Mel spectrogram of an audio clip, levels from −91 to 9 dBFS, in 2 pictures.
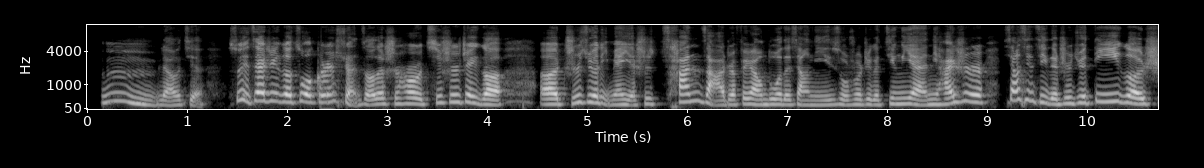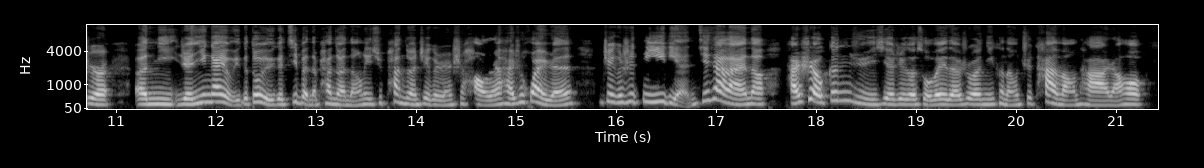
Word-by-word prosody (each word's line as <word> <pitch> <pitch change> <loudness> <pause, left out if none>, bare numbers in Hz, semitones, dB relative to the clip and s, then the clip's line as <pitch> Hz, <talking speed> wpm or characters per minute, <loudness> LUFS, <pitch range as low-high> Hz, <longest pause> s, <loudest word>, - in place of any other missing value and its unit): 嗯， 270 - -7
了 180 0 -4
解。 190 - -10 0.2
所 375 - -8
以 345 - -4
在 340 +1 +6
这 335 -1 -5
个 300 -1 +5
做 295 0 +3
个 280 - -5
人 295 +3 -2
选 300 - -4
择 195 -1 +1
的 220 +1 -1
时 225 +1 -7
候， 230 -1 +2
其 270 +6 -8
实 295 +2 -3
这 280 -4 0
个， 195 -3 +6 0.3
呃， 210 0 +6
直 265 +7 -6
觉 285 -1 +2
里 245 -5 -4
面 195 +1 -3
也 180 - -3
是 220 +5 -9
掺 300 +9 -1
杂 180 -9 0
着 195 +1 -2
非 220 +2 -4
常 200 -2 +1
多 210 0 -1
的 195 -1 -3
像 180 -1 -5
你 185 +2 -10
所 195 -2 -7
说 205 +1 -5
这 205 0 -7
个 190 - -5
经 225 +3 -6
验， 200 -4 0
你 205 - -4
还 220 +5 +1
是 295 -3 +1 0.2
相 370 -1 0
信 375 -3 -7
自 295 - -7
己 270 - -4
的 215 - 0
直 240 +3 -4
觉。 265 +2 -2
第 310 +4 -3
1 320 - -2
个 235 -5 +6
是， 215 -3 +2 0.2
呃， 210 0 +4
你 215 -1 -1
人 215 +2 +3
应 295 - -1
该 305 0 +5
有 250 - +1
一 185 - -7
个 220 - -4
都 300 - +5
有 - - +4
一 195 - -2
个 205 - -2
基 205 +9 -7
本 260 - 0
的 185 - -6
判 230 +2 -3
断 185 -3 0
能 175 +2 -7
力 215 - -4
去 215 +4 -10
判 280 +2 -3
断 210 -3 -1
这 220 +1 -4
个 195 - -4
人 185 +1 -6
是 225 +2 -10
好 180 -5 +1
人 205 +4 -1
还 215 -2 0
是 295 - -4
坏 295 - +5
人， 195 +5 0 0.3
这 305 -3 -3
个 280 - -2
是 315 - -5
第 300 +1 -2
1 315 - -1
点。 225 -3 -5
接 345 +8 -6
下 390 -1 +4
来 205 0 +5
呢， 215 -1 0 0.2
还 245 +3 +5
是 420 - -1
要 315 -4 +8
根 355 +5 -5
据 255 -7 -7
一 200 -1 -5
些 210 -1 -1
这 210 0 -3
个 200 -1 +3
所 200 -3 -3
谓 200 +2 +5
的 195 0 +2
说， 210 -2 +3
你 205 +1 -5
可 235 - -5
能 185 -1 -5
去 235 +3 -11
探 225 - +3
望 185 -1 -2
他， 180 -4 +3
然 175 0 -2
后 210 -1 +3
220 Hz, 330 characters per minute, -20 LUFS, 200-285 Hz, 0.3 s, 要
